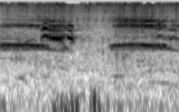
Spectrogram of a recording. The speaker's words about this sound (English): Seagulls are flying across the sky, screeching or holding a beak full of fish.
